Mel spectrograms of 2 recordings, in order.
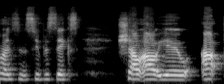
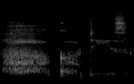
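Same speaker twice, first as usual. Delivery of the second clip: whisper; 29 dB quieter, much slower than usual. Real, not acted. Relief after tense match end.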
